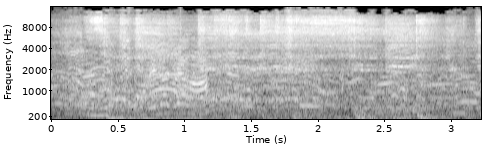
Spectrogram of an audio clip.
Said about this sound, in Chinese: 喺佢哋去紧中环途中，一班超星团嘅粉丝已经一早喺嗰度等候偶像，见到巴士驶到，佢哋都报以欢呼声，非常热情。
